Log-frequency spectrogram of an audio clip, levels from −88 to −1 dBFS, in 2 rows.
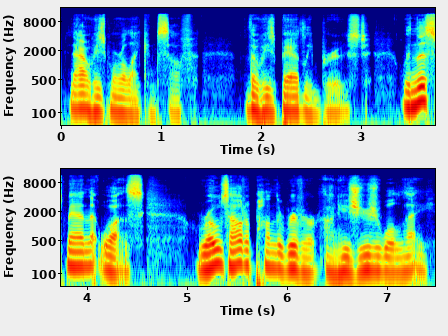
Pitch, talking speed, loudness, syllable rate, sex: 120 Hz, 175 wpm, -20 LUFS, 4.9 syllables/s, male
